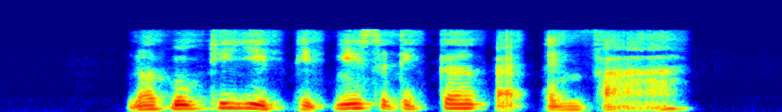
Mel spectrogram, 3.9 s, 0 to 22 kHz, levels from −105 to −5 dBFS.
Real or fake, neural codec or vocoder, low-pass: fake; codec, 16 kHz, 4 kbps, FreqCodec, smaller model; 7.2 kHz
